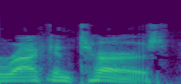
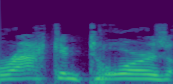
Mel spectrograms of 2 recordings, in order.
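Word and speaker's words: Raconteurs: pronounce their name yeah I was saying rack and tours all day Don Wickland says no it's rack and turs I thought I so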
